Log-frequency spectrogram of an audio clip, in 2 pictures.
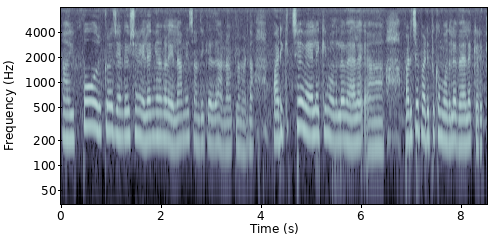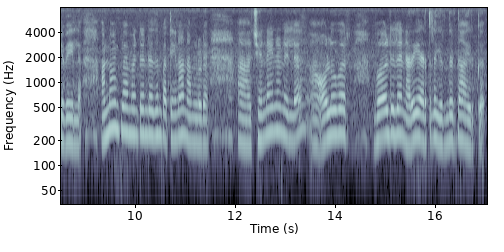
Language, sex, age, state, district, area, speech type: Tamil, female, 30-45, Tamil Nadu, Tiruvallur, rural, spontaneous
